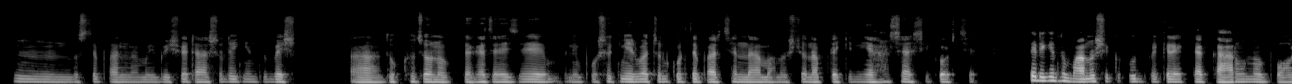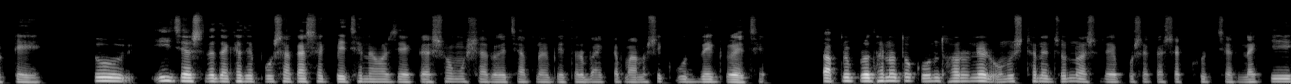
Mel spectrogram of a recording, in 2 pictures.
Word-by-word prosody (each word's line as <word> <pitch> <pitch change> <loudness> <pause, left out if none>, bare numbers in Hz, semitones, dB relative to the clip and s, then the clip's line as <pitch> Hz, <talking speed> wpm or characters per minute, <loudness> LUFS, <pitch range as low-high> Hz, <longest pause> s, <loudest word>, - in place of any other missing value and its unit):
হুম 125 -3 -6 0.2
বুঝতে 115 +2 -10
পারলাম 110 -1 -7
এই 110 - -9
বিষয়টা 115 +1 -6
আসলেই 125 +2 -7
কিন্তু 120 -1 -12
বেশ 115 -1 0 0.7
আ - - -3 0.3
দুঃখজনক। 115 -2 -2 0.2
দেখা 115 0 -1
যায় 115 0 -1
যে 125 0 -6 0.3
মানে 115 - -12
পোশাক 120 +2 -8
নির্বাচন 125 +1 0
করতে 125 +1 -2
পারছেন 115 +1 -1
না। 110 - 0 0.2
মানুষজন 110 +2 -7
আপনাকে 115 +1 -6
নিয়ে 115 -1 -2
হাসাহাসি 120 -1 -5
করছে। 115 -1 -3 0.6
এটা 175 -2 +6
কিন্তু 165 -1 +3
মানসিক 140 +2 +4 0.2
উদ্বেগের 125 -1 -3
একটা 120 0 -1 0.2
কারণও 120 +2 +1
বটে। 110 +1 -3 0.7
তো 165 - +6 0.6
এই 175 - +9
যে 160 - 0
আসলে 150 -1 +2
দেখা 140 +1 +1
যায় 135 -1 +1
পোশাক 135 -1 -1
আশাক 135 0 -3
বেছে 125 +1 +2
নেওয়ার 125 -1 -2
যে - - -4
একটা 115 +1 -5 0.2
সমস্যা 125 -3 -7
রয়েছে 110 +1 -3
আপনার 115 -1 -7
ভেতর 115 0 -5
বা 115 - -6
একটা 120 - -11
মানসিক 115 +4 -5 0.2
উদ্বেগ 120 0 0 0.2
রয়েছে। 105 -2 +5 0.6
তো - - -11
আপনি 160 - -1
প্রধানত 160 +1 +8 0.2
কোন 145 +1 +3
ধরনের 150 +1 +5
অনুষ্ঠানের 140 +1 -2
জন্য 135 +2 -2
আসলে 120 0 -8 0.2
পোশাক 120 -1 -11
আশাক 115 0 -7
খুঁজছেন? 115 -1 -9
নাকি 115 +3 -2
120 Hz, 150 wpm, -25 LUFS, 115-135 Hz, 0.7 s, এই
